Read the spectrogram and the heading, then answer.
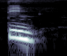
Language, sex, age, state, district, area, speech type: Nepali, female, 30-45, West Bengal, Kalimpong, rural, read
